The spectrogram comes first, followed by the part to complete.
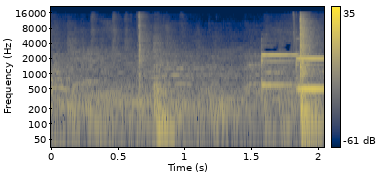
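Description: Elevator car's two-note chime near the end, a higher note followed by a lower one, with a sharp click as the second note begins. The chime signals the car's travel direction as it is about to go up.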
